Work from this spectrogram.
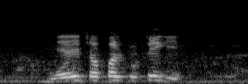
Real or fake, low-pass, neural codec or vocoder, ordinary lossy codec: real; 5.4 kHz; none; Opus, 16 kbps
